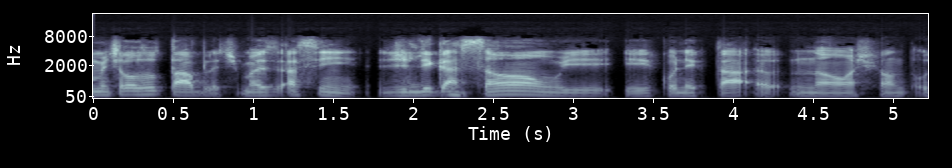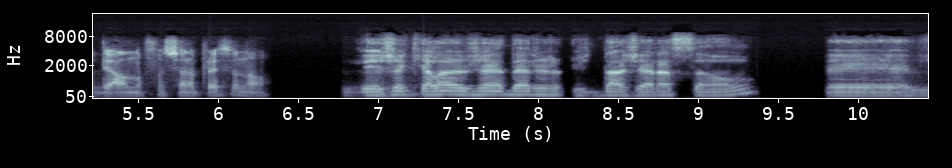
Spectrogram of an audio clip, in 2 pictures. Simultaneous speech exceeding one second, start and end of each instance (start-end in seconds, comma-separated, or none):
none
